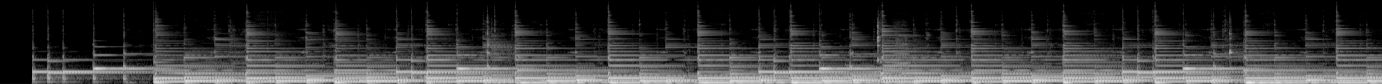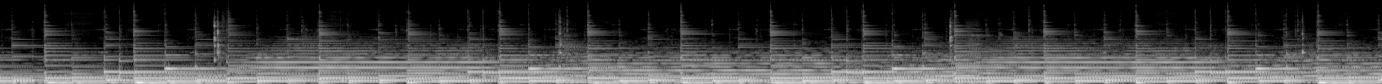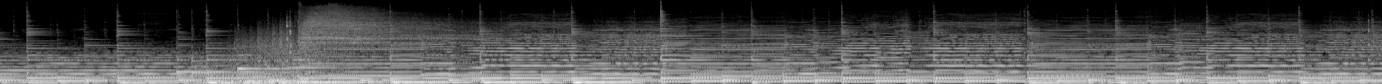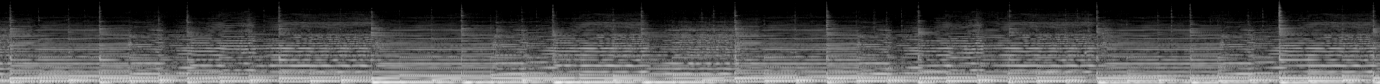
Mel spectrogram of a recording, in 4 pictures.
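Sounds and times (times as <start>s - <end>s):
classical guitar: 0.3s - 55.2s.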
